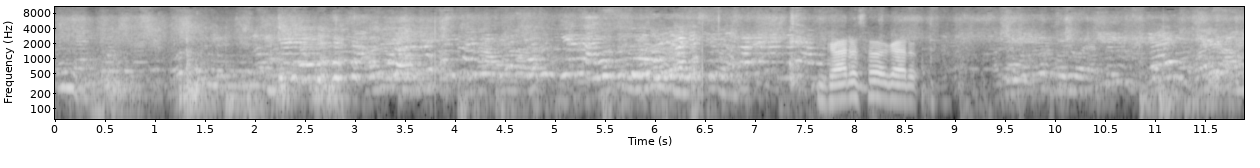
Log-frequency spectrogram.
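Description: A crowd of men and women talk and shout loudly close by.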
